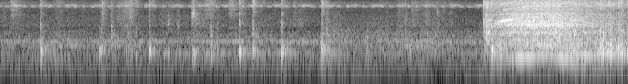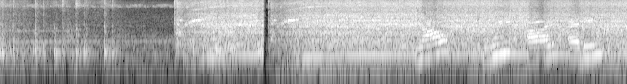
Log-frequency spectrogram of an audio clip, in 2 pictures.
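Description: Electric mixer whirring through cake batter for a layer cake, switching on in two loud bursts with a brief pause between, after a quieter stretch of clicks and light handling.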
